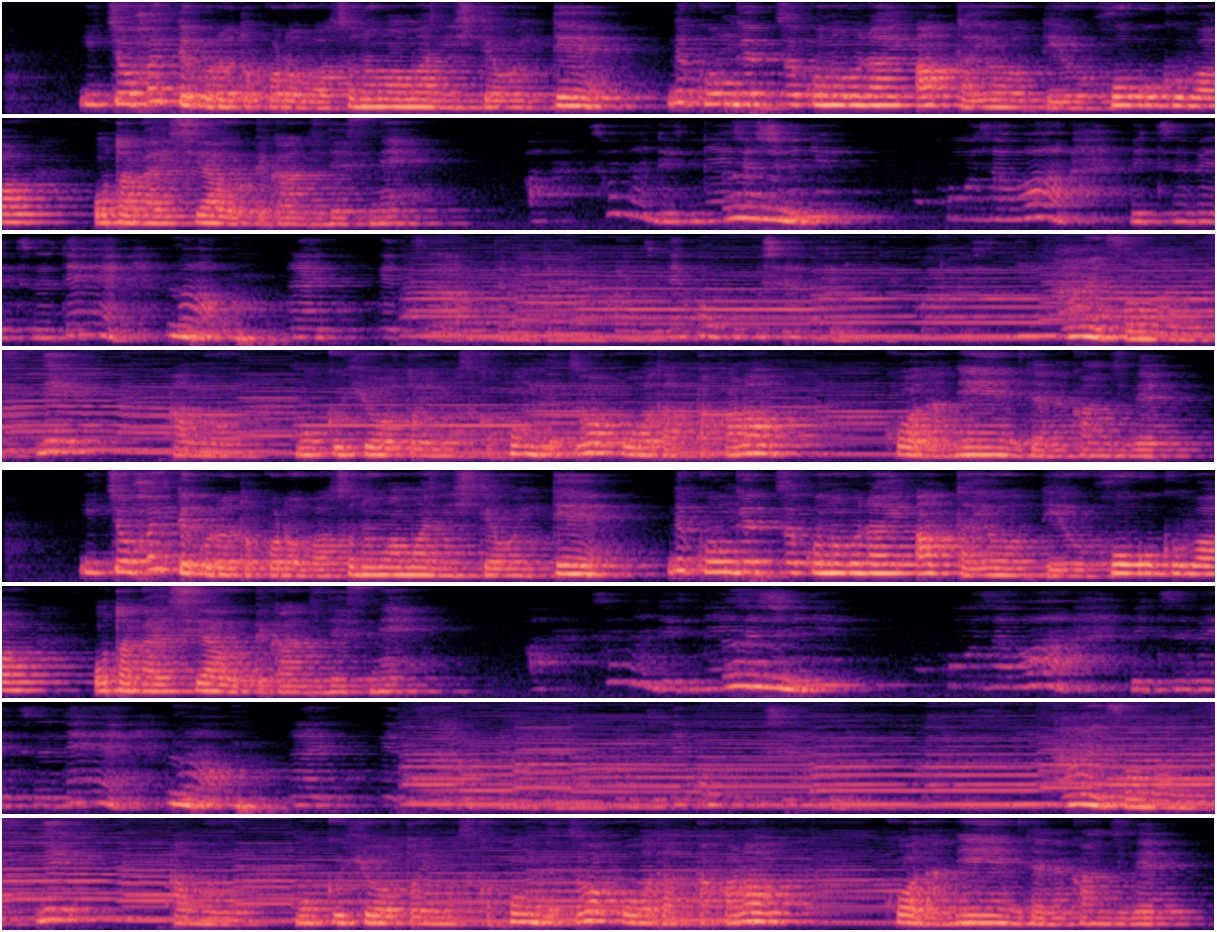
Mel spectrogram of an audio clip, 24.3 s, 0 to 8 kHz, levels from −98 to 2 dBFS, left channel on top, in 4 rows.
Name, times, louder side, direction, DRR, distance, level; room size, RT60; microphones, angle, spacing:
voice 1, 0.4-3.0 3.3-6.2 6.5-8.1 9.7-10.1 13.0-13.4 17.4-18.6 19.0-19.4 19.7-22.1 22.6-24.0, right 1 dB, 10° right, -1 dB, 0.3 m, -23 dB
voice 2, 8.7-10.3 10.8-13.2 13.6-13.7 14.0-17.4, left 2 dB, 75° left, 0 dB, 0.9 m, -39 dB
sound 1, 14.1-22.9, right 2 dB, 60° right, 0.9 m, -35 dB
4.4 x 4.0 x 2.3 m, 0.76 s
head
